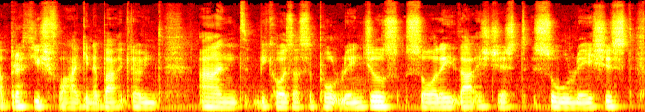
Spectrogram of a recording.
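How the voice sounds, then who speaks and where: A man speaks at a medium pitch and a fairly slow pace, with a Glasgow accent. His intonation is flat and monotone, and there is noticeable background noise. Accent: Scottish, Glasgow. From Scotland. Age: 20s. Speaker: graphic designer. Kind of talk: casual vlog talk to camera.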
